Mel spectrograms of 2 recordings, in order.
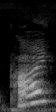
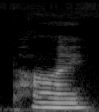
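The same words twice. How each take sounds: First: Pie? rising high as a question; questioning rise. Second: Pie. falling low and softer; settled fall. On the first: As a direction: ask Pie? puzzled, pitched up. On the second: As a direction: answer yourself with a low, soft Pie. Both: Shown as a demonstration. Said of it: "emphasis on the pie".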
